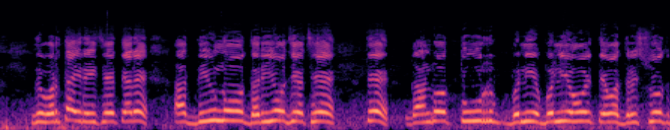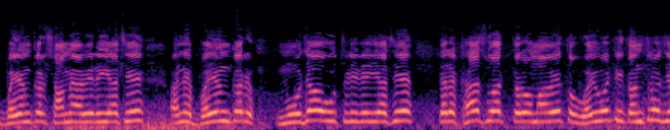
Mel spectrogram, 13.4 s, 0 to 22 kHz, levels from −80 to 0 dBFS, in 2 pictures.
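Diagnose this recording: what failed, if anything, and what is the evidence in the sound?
Nothing failed, and the sound holds no evidence of any fault.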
